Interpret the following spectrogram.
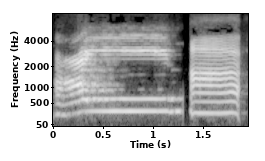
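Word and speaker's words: عين: তারপরে বলেন এটা প্রথমে আই বলবেন আই বলে তারপর টান দিবেন মানে একটু খেয়াল করতে হবে আপু আপনি আ বলে টান দিবেন না আপনি প্রথমে উচ্চারণ করবেন আই আই আই বলে এটাকে আইন আইন আইন আইন টান হবে আপু আইন আইন মানে আইন এই আ বলে টানটা হবে না বুঝতে হবে আগে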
